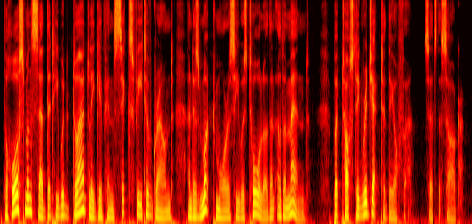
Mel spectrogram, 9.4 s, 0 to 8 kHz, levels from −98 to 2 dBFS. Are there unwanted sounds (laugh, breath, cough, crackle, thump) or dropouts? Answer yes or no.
yes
